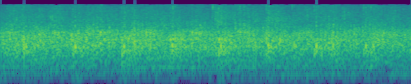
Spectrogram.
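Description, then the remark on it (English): An audience claps their hands in praise to the Lord during a morning service, a dense, steady wash of applause from many people that fills the room loudly for a few seconds with no voices breaking through. “Let's just give the Lord another hand clap of praise this morning.”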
